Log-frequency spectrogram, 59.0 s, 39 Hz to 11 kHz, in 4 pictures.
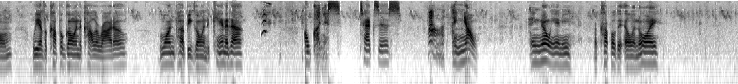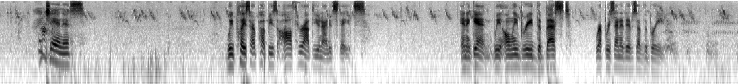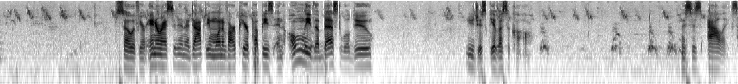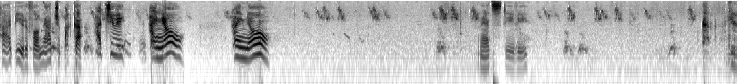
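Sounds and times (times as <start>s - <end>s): small bird chirping: 2.4s - 25.2s, 26.0s - 59.0s.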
